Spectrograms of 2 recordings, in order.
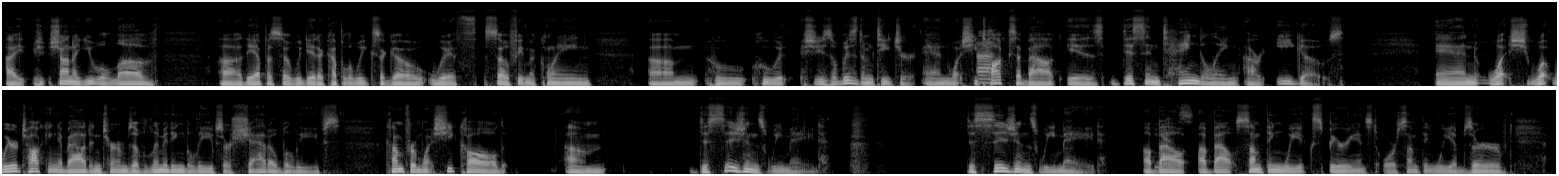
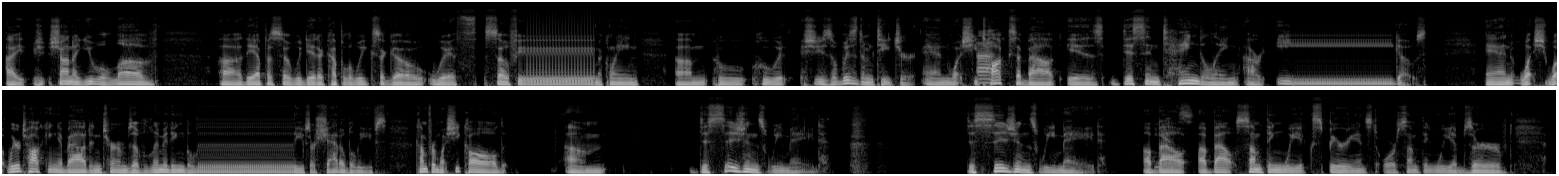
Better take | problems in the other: first | audio freezing; at 5 s for 0.5 s, at 13 s for 1 s and at 18 s for 1 s

